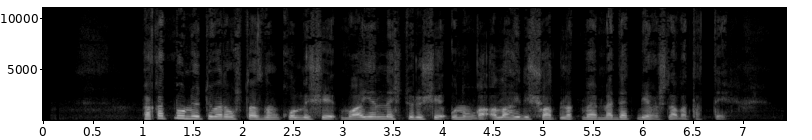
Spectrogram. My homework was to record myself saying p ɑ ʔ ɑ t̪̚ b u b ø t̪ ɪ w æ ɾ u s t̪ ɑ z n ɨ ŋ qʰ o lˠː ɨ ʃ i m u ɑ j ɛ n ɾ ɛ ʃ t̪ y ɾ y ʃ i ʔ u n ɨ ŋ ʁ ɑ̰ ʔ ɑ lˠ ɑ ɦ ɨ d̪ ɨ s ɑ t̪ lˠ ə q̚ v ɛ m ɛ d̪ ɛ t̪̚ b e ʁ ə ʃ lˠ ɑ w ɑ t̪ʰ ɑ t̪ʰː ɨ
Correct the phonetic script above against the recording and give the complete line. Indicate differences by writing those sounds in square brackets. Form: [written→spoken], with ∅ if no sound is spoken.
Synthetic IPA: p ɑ [ʔ→q] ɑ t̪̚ b u [b→m] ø t̪ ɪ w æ ɾ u s t̪ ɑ z n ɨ ŋ qʰ o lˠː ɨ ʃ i m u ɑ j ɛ n [ɾ→l] ɛ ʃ t̪ y ɾ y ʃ i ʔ u n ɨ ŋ ʁ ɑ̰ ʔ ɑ lˠ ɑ ɦ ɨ d̪ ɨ [s→ʃ] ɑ t̪ lˠ ə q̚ v ɛ m ɛ d̪ ɛ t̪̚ b e ʁ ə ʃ lˠ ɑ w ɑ t̪ʰ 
